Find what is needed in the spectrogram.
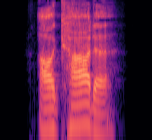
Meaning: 1. arch 2. arcade
- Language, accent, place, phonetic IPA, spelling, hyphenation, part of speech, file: German, Germany, Berlin, [aʁˈkaːdə], Arkade, Ar‧ka‧de, noun, De-Arkade.ogg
